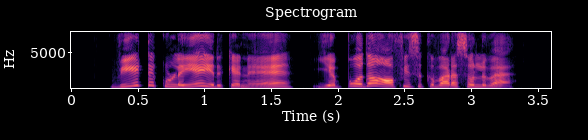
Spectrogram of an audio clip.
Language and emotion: Tamil, angry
